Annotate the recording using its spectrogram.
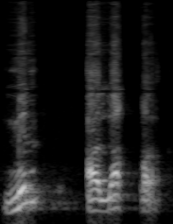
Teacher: نون ساکن کا اظہار حلقی حرف عین. جلدی پڑھیں گے نون کو، من علق، پھر خاف پہ خلخلہ کبرا کریں گے، عین صحیح پڑھیں گے، علق تھنٹر آف دا تھروٹ، اور خاف پہ خلخلہ کبرا، اور خاف جو مستعلیہ کا ہے موٹا خلخلہ.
